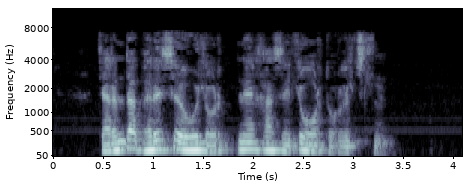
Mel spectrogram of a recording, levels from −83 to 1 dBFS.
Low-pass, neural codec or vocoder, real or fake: 7.2 kHz; none; real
